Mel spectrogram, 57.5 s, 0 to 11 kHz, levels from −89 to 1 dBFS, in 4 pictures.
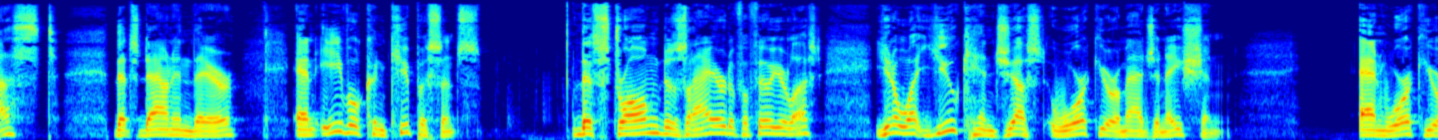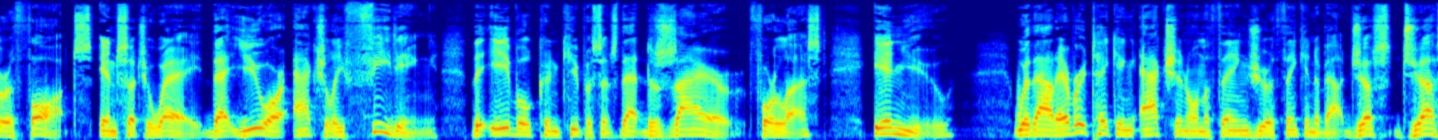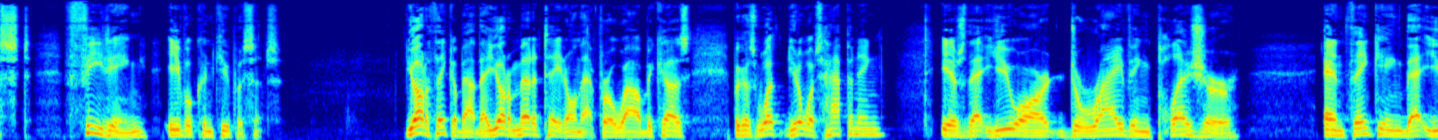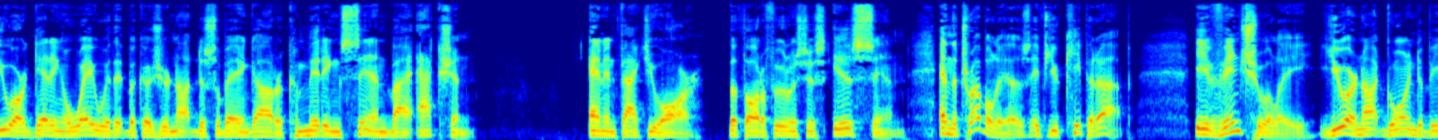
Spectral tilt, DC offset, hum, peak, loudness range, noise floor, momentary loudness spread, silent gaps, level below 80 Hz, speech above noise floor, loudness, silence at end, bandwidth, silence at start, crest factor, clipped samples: -5.5 dB/octave; under 0.1%; none; -2 dBFS; 3 LU; -76 dBFS; 10 LU; none; -56 dBFS; 53 dB; -23 LUFS; 0 s; 11 kHz; 0 s; 22 dB; under 0.1%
